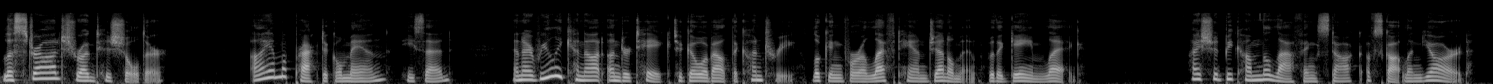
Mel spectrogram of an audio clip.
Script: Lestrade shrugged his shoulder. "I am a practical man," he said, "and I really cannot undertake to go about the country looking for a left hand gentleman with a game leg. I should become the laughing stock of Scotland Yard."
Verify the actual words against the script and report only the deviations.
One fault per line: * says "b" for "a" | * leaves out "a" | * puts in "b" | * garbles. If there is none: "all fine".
all fine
